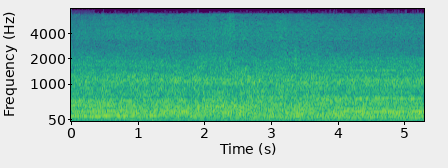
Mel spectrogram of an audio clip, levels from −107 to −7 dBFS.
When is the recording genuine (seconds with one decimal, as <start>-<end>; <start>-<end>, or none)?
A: 0.0-0.4; 3.6-5.3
